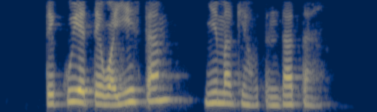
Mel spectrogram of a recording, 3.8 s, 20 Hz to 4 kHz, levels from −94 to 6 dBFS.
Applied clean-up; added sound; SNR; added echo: none; none; none; none.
